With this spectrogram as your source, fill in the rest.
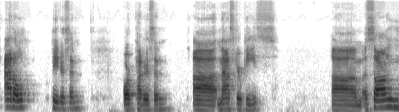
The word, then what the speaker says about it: Atle Pettersen: I learned how to pronounce it. It's Atle Pettersen or Pettersen.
